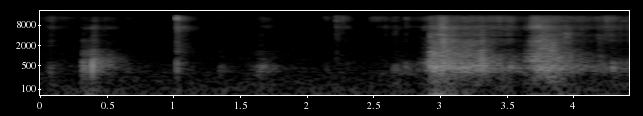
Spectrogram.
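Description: A pile of multicolored dry soap flakes is pressed flat with the palms and crumbled between the fingertips. Short, dry crunches and crackles with bright high-frequency hiss open the clip, then build into two longer, louder crushing passes toward the end.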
